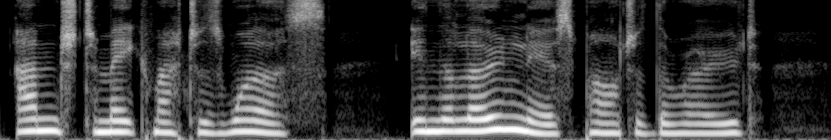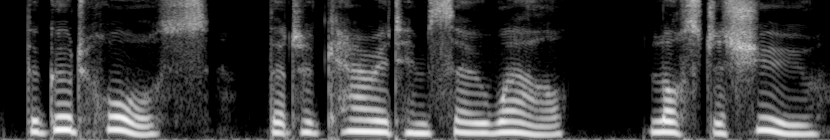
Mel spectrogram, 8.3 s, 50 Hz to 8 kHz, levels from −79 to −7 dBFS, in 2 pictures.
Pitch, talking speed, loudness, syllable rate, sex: 220 Hz, 175 wpm, -17 LUFS, 4.6 syllables/s, female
